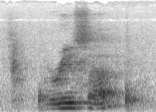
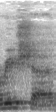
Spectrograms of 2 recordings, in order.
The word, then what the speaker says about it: Orisha: who who do things the Arisa and the Arisa or Arisha depending on you know which pronunciation you're using um those are sort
